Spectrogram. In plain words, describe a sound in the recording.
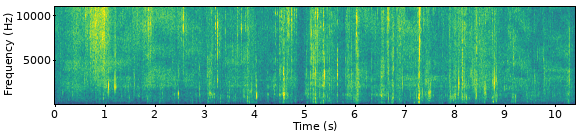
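Dry grass rustles as it brushes past.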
